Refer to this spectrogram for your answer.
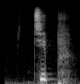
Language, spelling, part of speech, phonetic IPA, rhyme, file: Russian, тип, noun, [tʲip], -ip, Ru-тип.ogg
- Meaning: 1. type, model 2. character 3. man, guy 4. phylum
